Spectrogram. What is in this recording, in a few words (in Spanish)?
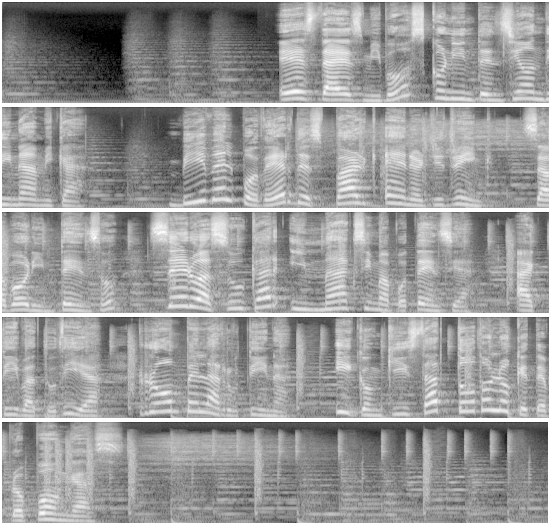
Dinamica Musicalizado, locutora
